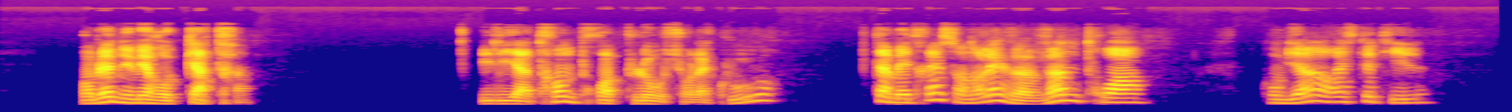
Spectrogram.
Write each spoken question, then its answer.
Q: Combien en reste-t-il?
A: Il en reste 10.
